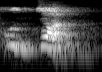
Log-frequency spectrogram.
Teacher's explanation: যুক্ত ব্যঞ্জনের ব ফলা অনুচ্চারিত থাকে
